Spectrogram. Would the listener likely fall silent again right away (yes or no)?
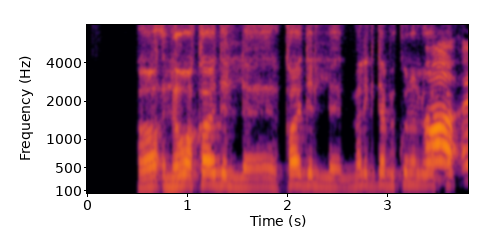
no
